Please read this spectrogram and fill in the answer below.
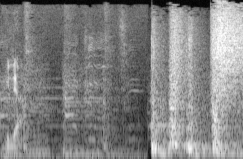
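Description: Music with drums. It is quieter at first, then loud drumming with sharp strikes starts suddenly about one and a half seconds in.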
